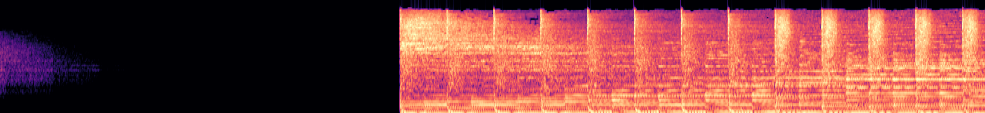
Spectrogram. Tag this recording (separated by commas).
Music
